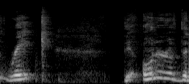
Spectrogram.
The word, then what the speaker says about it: Ruike: boxes yes it's pronounced rake the owner of the name gets to say how it's pronounced and they said that the name rhymes with my name jake has a rake knife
